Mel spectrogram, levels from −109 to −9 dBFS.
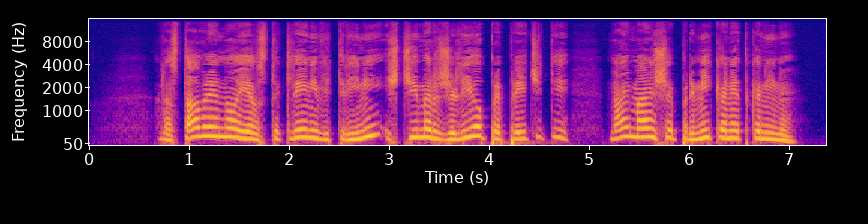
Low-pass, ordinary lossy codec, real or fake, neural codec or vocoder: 14.4 kHz; AAC, 48 kbps; real; none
